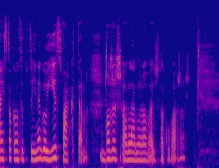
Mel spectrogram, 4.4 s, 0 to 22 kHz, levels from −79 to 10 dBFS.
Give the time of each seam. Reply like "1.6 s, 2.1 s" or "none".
1.2 s, 2.1 s, 3.2 s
